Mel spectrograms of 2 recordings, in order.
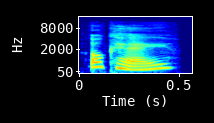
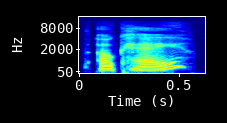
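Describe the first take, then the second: First: Said in the usual way. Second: Okay rising, caught off guard; shocked question. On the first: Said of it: "Then she nods". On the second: Acted. Bodyguard surprised she agrees so easily, questioning rise. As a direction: ask okay in disbelief.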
